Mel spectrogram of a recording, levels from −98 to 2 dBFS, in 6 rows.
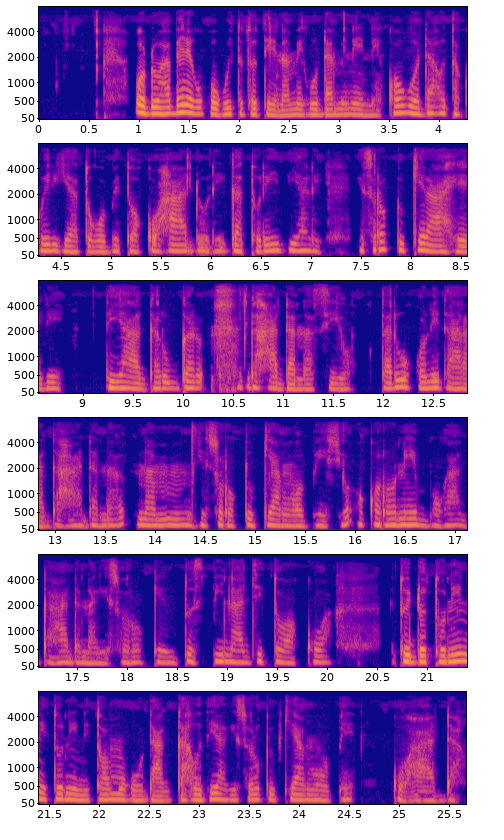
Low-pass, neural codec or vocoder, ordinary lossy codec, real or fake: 7.2 kHz; vocoder, 22.05 kHz, 80 mel bands, WaveNeXt; none; fake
